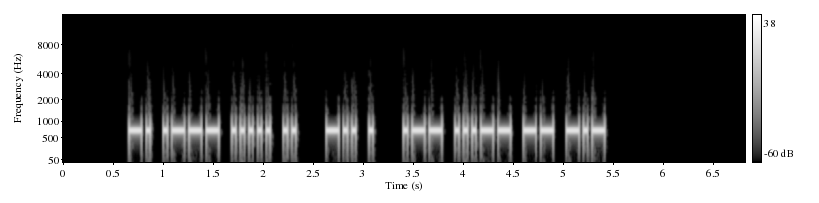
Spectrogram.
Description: Morse code, heard as a keyed tone, about 27 wpm, 700 Hz. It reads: NJ5I DE W3MK
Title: USA Callsign DE Callsign - 4 Characters - 28wpm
